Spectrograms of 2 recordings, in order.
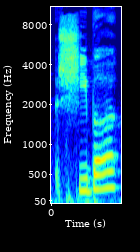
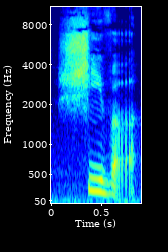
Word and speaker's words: Shiva: I mentioned the god, I thought it was pronounced Sheba, but it's pronounced Shiva.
